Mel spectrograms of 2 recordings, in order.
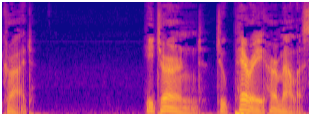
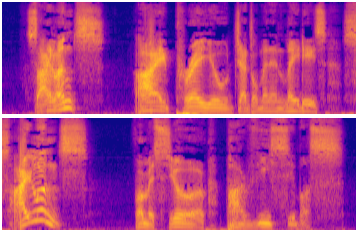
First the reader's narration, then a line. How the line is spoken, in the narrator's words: roared Monsieur Binet, and added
